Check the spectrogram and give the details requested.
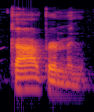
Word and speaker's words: government: 我们来学政府这个字 government， government，政府 government，n 不要发音 ment， ment， government， government，government，政府。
